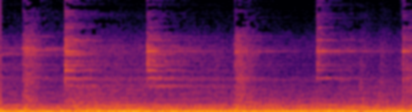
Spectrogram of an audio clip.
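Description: A live rock band of electric guitar, bass guitar and drum kit playing together, with sustained low chords under several cymbal crashes.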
